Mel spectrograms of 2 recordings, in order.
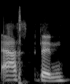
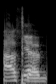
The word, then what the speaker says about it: Aspden: I was like, the P and the D together just really throw me off. So how do I pronounce it? Just you said it exactly right. It's Aspden. Aspden.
